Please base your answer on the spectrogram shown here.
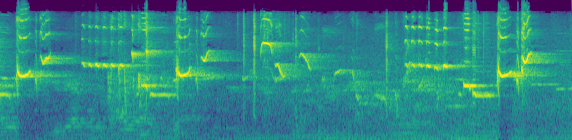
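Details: White-rumped shama (murai batu) singing in the non-gelembung style used as song training material: clear whistled notes, some rising, some falling, others steady, in short varied phrases with sharp high chips between them, against a low background hum.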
